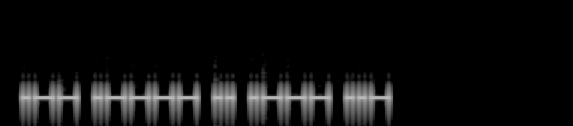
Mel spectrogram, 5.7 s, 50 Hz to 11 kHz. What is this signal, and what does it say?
Morse code, heard as a keyed tone, about 19 wpm, 700 Hz. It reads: W1IJU
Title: USA Call Signs - 5 Characters - Repeated 3x - 20wpm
